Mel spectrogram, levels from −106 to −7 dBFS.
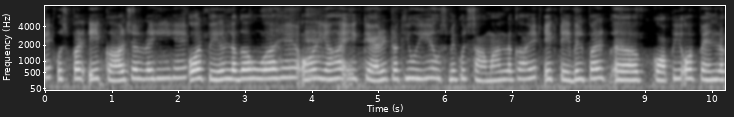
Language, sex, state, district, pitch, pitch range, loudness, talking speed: Hindi, female, Uttar Pradesh, Jyotiba Phule Nagar, 305 Hz, 285-315 Hz, -25 LUFS, 200 wpm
